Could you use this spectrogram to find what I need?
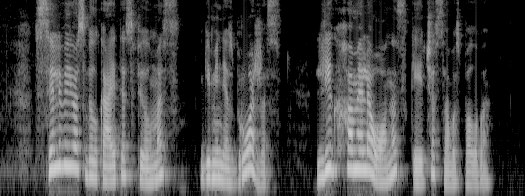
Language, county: Lithuanian, Telšiai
